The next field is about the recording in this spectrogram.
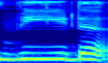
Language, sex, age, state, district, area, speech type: Malayalam, female, 18-30, Kerala, Wayanad, rural, read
